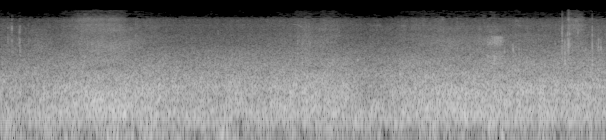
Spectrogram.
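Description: Steady rushing noise of wind on the microphone mixed with the stream's water.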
